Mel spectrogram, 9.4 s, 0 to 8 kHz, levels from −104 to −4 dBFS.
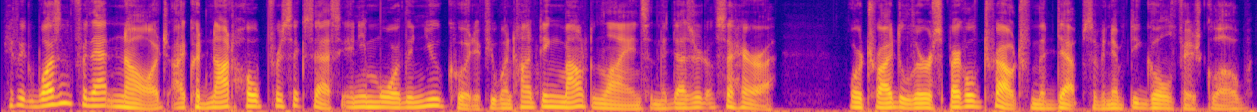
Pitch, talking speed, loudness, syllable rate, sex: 120 Hz, 265 wpm, -19 LUFS, 6.3 syllables/s, male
